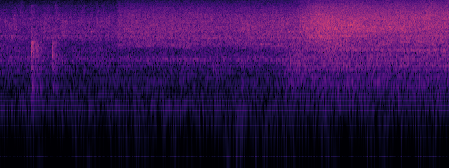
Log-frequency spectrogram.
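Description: Blended seasoning paste sizzling in hot oil in an aluminium caldero, a steady hiss, with two light clicks just after the start. About three seconds in the sizzle grows louder as a wooden spoon starts stirring the paste through the oil.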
